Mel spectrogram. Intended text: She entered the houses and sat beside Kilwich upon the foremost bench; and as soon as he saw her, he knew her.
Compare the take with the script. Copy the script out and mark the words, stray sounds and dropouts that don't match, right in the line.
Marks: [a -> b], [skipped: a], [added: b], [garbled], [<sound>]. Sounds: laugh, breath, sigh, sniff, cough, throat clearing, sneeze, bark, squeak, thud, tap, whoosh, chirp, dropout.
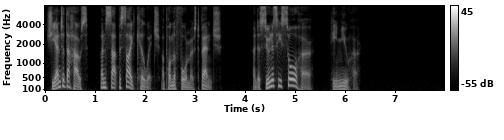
She entered the [houses -> house] and sat beside Kilwich upon the foremost bench; and as soon as he saw her, he knew her.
